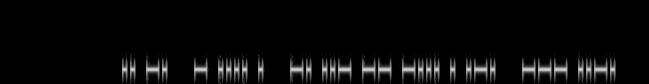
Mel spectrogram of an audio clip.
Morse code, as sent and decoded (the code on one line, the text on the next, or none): .. -. / - .... / -. ..- -- -... .-. / --- ..-.
IN THE NUMBER OF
